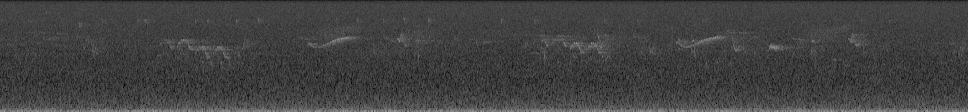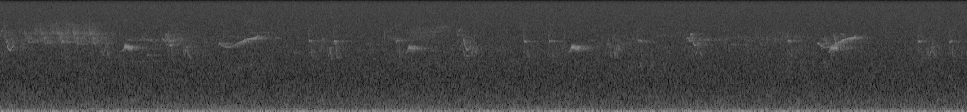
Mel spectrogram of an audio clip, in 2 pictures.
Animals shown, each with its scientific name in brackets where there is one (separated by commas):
Red-eyed Vireo (Vireo olivaceus), Golden-crowned Kinglet (Regulus satrapa), Eastern Wood-Pewee (Contopus virens), Blue-headed Vireo (Vireo solitarius), Veery (Catharus fuscescens), Ovenbird (Seiurus aurocapilla), Black-throated Blue Warbler (Setophaga caerulescens)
